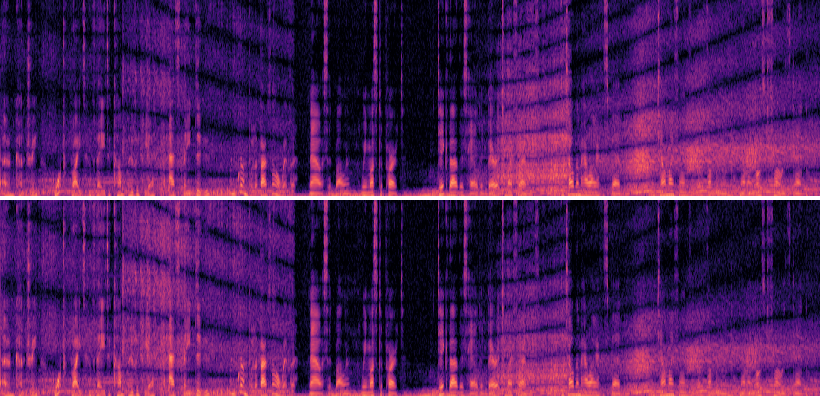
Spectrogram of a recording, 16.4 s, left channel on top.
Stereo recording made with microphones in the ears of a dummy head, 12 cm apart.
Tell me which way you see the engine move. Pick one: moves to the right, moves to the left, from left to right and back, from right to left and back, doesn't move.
moves to the left.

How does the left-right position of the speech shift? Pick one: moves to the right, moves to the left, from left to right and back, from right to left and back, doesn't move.
moves to the left.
